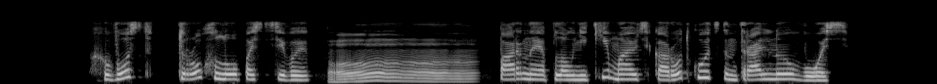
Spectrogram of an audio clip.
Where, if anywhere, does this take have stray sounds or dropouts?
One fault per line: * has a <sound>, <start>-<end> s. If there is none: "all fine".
* has a throat clearing, 3.3-4.8 s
